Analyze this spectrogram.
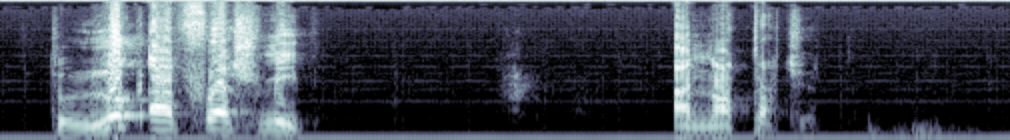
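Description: A middle-aged man speaks with emphasis through a microphone.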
